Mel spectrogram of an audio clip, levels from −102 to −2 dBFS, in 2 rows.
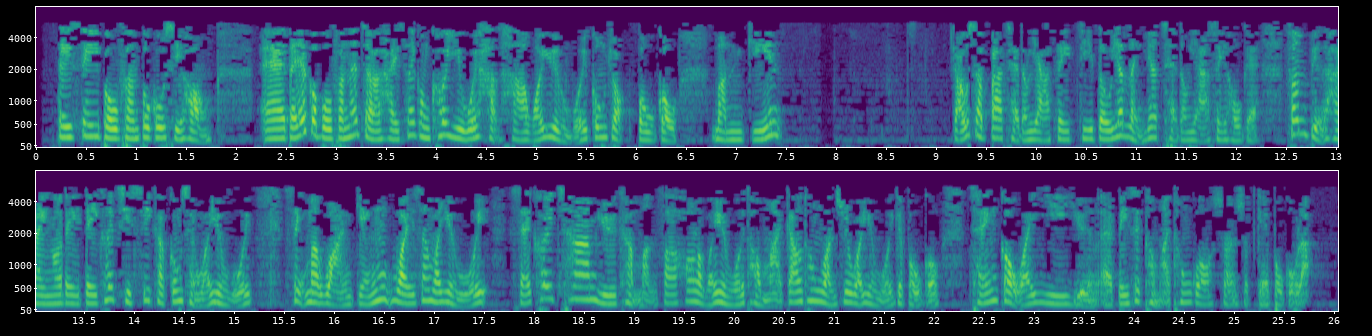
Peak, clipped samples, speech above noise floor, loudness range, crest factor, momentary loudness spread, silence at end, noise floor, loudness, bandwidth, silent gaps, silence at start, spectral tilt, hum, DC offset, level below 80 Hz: -6 dBFS; under 0.1%; 38 dB; 6 LU; 22 dB; 10 LU; 0.3 s; -65 dBFS; -27 LUFS; 5.8 kHz; none; 0.2 s; -9.5 dB/octave; none; under 0.1%; -58 dBFS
